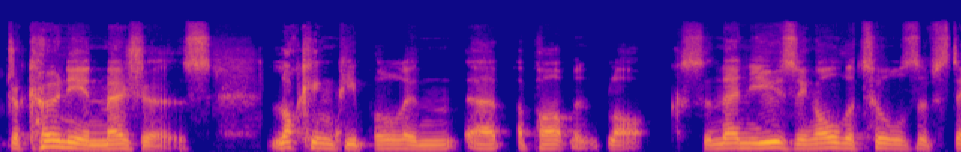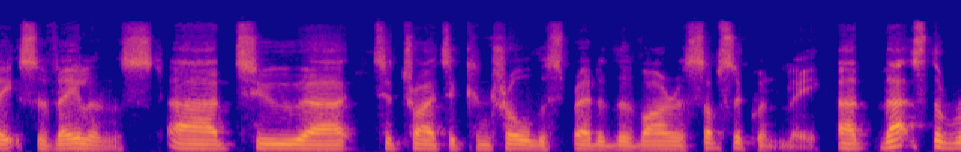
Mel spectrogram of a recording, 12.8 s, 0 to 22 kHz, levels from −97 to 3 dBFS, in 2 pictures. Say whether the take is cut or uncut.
cut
